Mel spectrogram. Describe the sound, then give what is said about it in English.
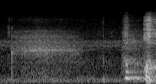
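A single sneeze erupts at the end, a sharp nasal burst after a moment of quiet breathy hiss. It is fairly loud, with no talking around it. “Bless you again.”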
